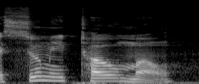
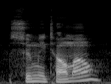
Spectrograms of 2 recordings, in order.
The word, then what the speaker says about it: Sumitomo: being really good okay Sumitomo Sumitomo that's how you pronounce the other one okay you'll blame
